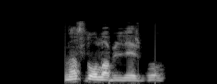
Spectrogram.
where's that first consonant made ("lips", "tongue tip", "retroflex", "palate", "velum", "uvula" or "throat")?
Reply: tongue tip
